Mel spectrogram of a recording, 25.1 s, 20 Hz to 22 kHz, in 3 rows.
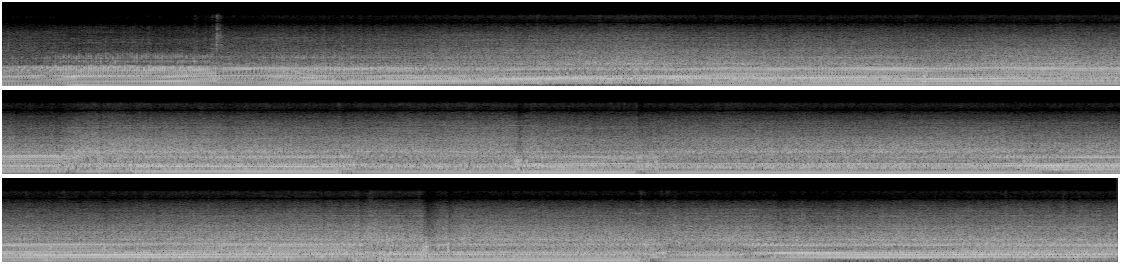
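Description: A 2025 Volkswagen Golf R exhaust roars through repeated hard revs and accelerating gear pulls, its pitch sweeping up and dropping at each shift, loud and close throughout with no voices.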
